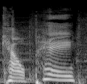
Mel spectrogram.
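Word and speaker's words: Kaupe: this into your ears it's calpe spelled k-a-u-p-e and pronounced calpe like a stereotyped indian telling a bull he can't get into the club for free we closed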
